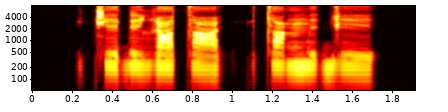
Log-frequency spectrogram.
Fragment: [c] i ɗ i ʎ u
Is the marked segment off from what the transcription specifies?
no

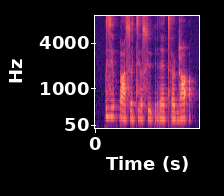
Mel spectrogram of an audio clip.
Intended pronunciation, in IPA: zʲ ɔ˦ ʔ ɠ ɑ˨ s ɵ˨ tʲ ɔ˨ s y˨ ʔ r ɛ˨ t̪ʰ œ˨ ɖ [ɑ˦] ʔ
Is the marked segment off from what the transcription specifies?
no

